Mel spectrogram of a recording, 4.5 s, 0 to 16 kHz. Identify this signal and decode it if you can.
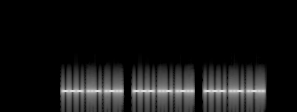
Morse code, heard as a keyed tone, about 46 wpm, 690 Hz. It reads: OUL OUL OUL
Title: Multi-letter Phonemes Repeated 3x 45wpm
